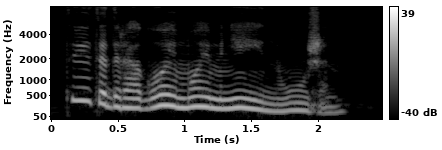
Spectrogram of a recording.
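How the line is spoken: Deceptively gentle. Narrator (Russian): обманчиво ласково проговорила я

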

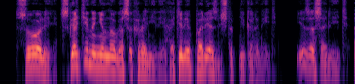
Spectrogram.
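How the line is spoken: Plain. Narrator (Russian): ответил Владимир

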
